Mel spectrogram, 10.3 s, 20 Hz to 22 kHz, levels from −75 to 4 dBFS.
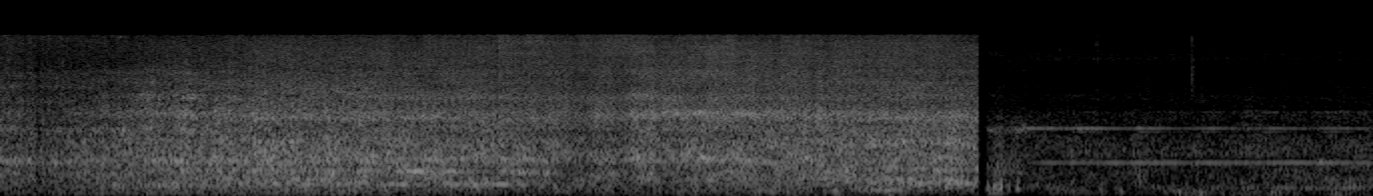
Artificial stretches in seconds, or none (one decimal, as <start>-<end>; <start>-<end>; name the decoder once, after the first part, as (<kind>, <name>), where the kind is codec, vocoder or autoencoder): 2.8-7.7 (autoencoder, DAC-VAE)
